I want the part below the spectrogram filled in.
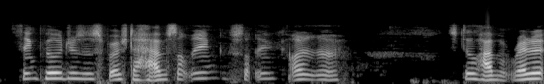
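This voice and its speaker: Her pitch high, a woman speaks at a fairly quick pace with fairly even intonation. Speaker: gamer. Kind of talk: gameplay commentary. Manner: casual, rambling.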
